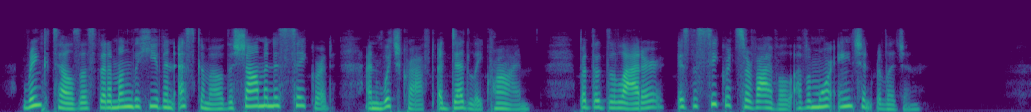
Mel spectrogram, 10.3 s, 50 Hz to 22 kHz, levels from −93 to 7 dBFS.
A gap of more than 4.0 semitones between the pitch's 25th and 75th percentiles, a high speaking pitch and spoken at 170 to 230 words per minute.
Yes: wide, 5.4 semitones; high, 215 Hz; average, 175 wpm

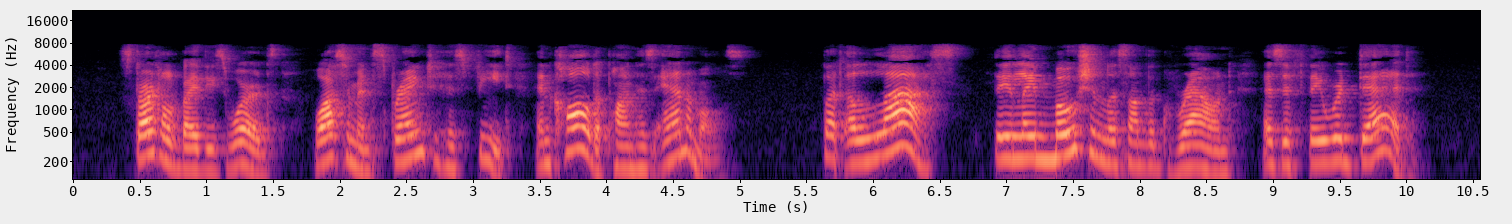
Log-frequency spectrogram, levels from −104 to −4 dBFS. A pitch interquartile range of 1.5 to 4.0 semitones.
No: average, 4.8 semitones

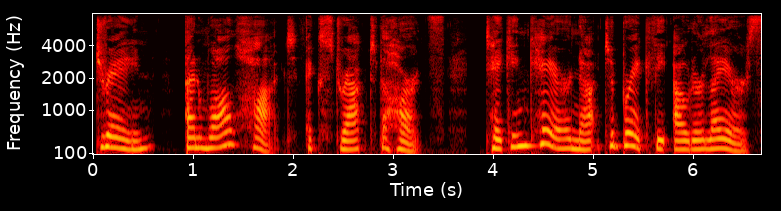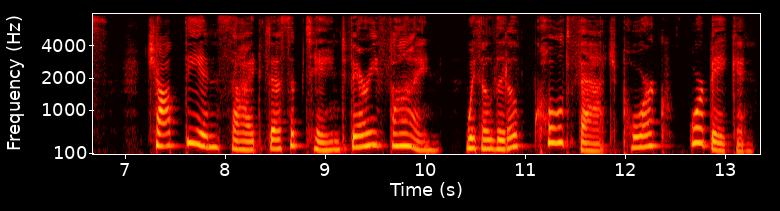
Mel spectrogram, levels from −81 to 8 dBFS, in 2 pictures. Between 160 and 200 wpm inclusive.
No: slow, 135 wpm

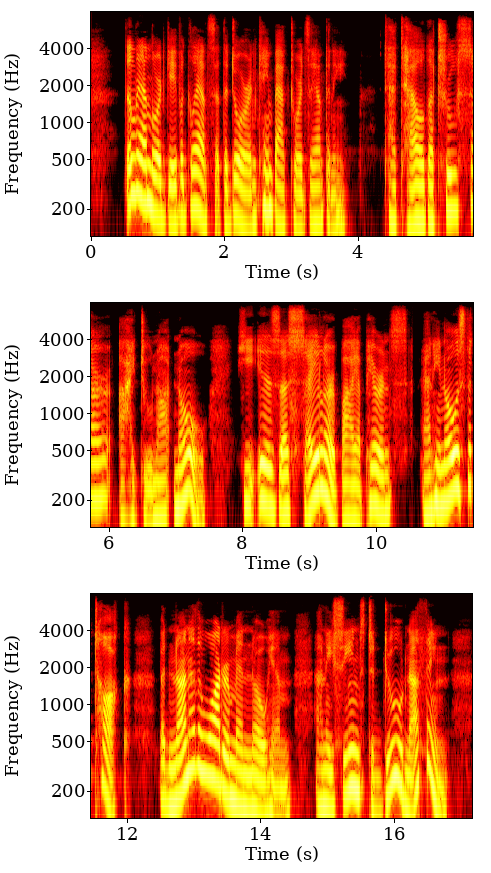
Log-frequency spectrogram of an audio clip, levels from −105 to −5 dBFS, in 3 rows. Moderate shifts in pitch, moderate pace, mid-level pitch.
No: wide, 5.9 semitones; average, 160 wpm; medium, 160 Hz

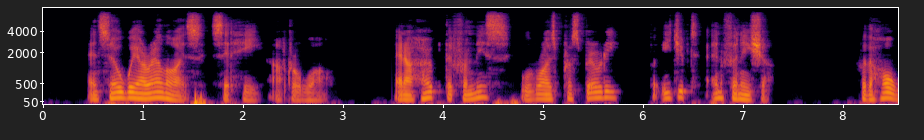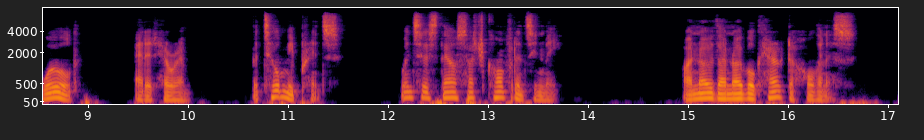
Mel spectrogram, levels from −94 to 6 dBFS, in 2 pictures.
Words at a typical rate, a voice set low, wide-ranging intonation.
Yes: average, 160 wpm; low, 115 Hz; wide, 6.1 semitones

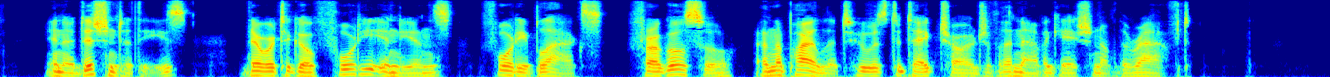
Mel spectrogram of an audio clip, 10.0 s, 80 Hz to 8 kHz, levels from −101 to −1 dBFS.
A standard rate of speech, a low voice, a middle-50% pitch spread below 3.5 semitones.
No: average, 160 wpm; low, 110 Hz; average, 4.0 semitones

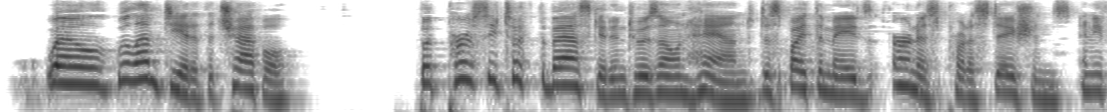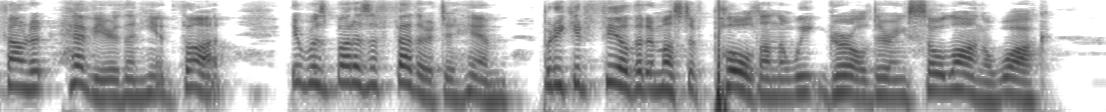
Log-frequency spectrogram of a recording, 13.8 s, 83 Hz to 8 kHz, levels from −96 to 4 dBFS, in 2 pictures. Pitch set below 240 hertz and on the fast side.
Yes: high, 190 Hz; fast, 245 wpm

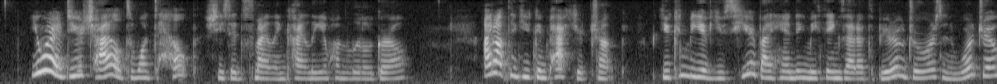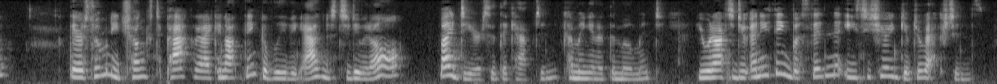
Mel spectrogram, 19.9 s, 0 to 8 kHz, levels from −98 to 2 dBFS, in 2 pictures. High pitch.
Yes: high, 240 Hz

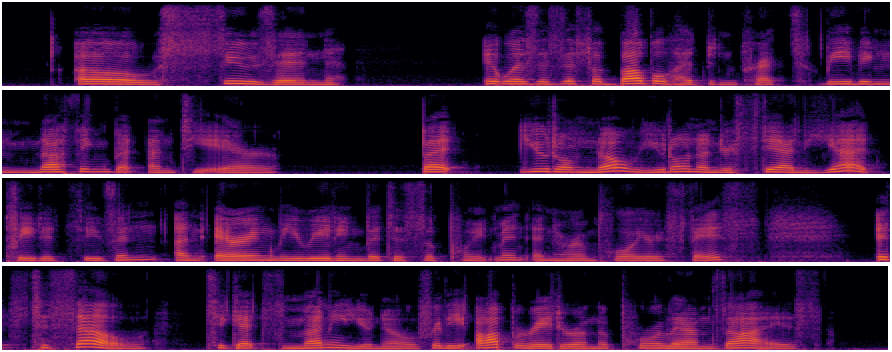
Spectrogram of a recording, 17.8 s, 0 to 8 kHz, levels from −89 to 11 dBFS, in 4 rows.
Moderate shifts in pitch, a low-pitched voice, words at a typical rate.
No: average, 3.7 semitones; high, 195 Hz; average, 170 wpm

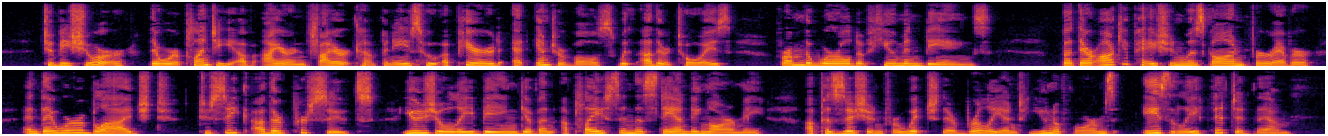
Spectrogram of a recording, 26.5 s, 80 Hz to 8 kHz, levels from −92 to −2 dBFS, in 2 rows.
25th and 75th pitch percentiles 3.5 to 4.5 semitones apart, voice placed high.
Yes: average, 3.8 semitones; high, 215 Hz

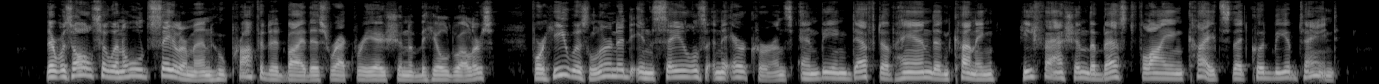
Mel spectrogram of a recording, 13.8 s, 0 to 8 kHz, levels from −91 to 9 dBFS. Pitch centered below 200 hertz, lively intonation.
Yes: medium, 140 Hz; wide, 6.2 semitones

